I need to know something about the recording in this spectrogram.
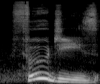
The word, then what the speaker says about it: Fugees: Okay, Fugees.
